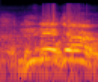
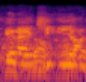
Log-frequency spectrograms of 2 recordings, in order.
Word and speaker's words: Niger: Simeon that was called Niger. That was called, sometimes they pronounce N-I-G-E-R, Niger or Niger.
